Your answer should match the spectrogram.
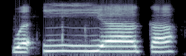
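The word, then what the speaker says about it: وإياك: dan Duh kemudian selanjutnya waiyyaka wa iyyaka sama juga kayak ya terletak di awal berikan nabroh pada huruf ya' nya kemudian jangan sampai terputus ataupun jangan sampai ini keseret panjang wa iyyaka nastain Najwa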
